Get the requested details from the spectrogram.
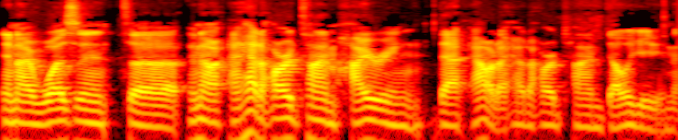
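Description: Against a quiet background, a man with a Californian accent speaks at a moderate pace and a fairly low pitch, with ordinary pitch variation. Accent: Californian American. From US West Coast, San Diego, California. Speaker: podcast host, e-commerce business owner. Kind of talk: solo podcast monologue, casual.

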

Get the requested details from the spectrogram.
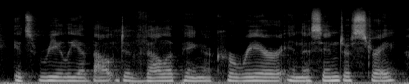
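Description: Audible room echo accompanies a woman speaking at a fairly slow pace. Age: 60s. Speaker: professional chef. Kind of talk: casual interview.

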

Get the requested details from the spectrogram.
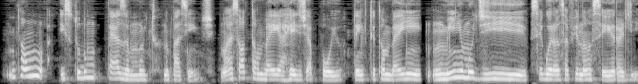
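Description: Using an ordinary speaking voice, a woman talks at a fairly slow pace in a fairly low pitch with ordinary pitch variation. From Brazil, Espírito Santo (Vitória). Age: 30s. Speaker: former art teacher, leukemia survivor. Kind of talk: testimony.

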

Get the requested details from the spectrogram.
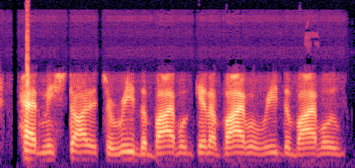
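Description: A man with a New York accent talks at a moderate pace in a medium pitch. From Brooklyn, New York. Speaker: preacher and business coach. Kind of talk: radio interview.

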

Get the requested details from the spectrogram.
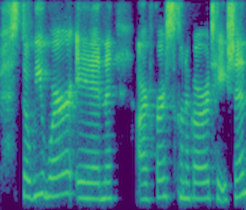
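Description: A woman with an American accent speaks at a fairly high pitch with fairly even intonation. Her voice is somewhat breathy. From Erie, Pennsylvania. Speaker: graduate student. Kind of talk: casual chat. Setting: video call.

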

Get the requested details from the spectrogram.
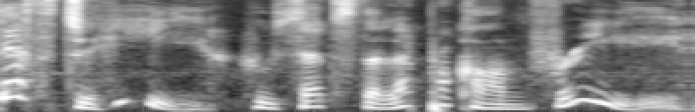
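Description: This put-on character voice sits at a low-to-middle pitch and moves at a very slow pace.

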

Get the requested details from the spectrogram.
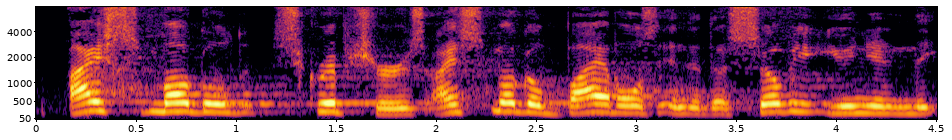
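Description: A man at a moderate pace with hardly any pauses, ordinary pitch variation and noticeable background noise. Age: 70s. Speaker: pastor. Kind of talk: sermon. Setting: church.

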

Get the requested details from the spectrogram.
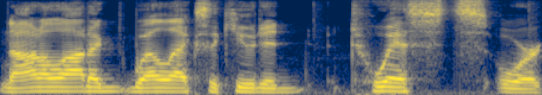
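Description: With a plain, everyday voice, a man speaks at a medium pitch with fairly even intonation in a dry, close sound with no echo. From United States. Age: 20s. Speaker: podcast host, film enthusiast. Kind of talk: casual chat.

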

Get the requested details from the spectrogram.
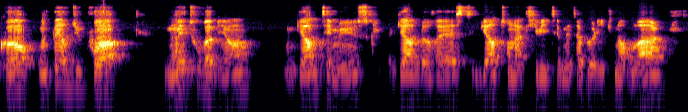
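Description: A man's voice at a moderate pace, with big swings in loudness. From Switzerland (Geneva). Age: 30s. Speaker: exercise physiologist and author. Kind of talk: interview.

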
